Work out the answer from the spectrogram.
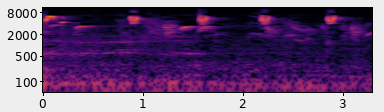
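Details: Long-tailed shrike in lively song: sharp, high, squeaky notes repeated about every two-thirds of a second, with softer slurred whistles between them.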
